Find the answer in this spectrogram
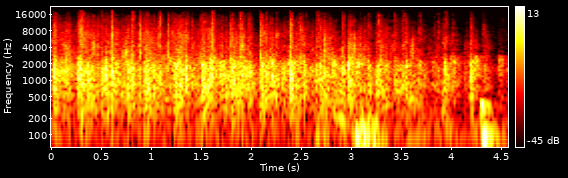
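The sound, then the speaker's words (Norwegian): Applause from a group welcoming a guest, an apprentice electrician, a lively mass of clapping with some voices mixed in, holding fairly steady before thinning out toward the end. “Stor applaus, folkens!”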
